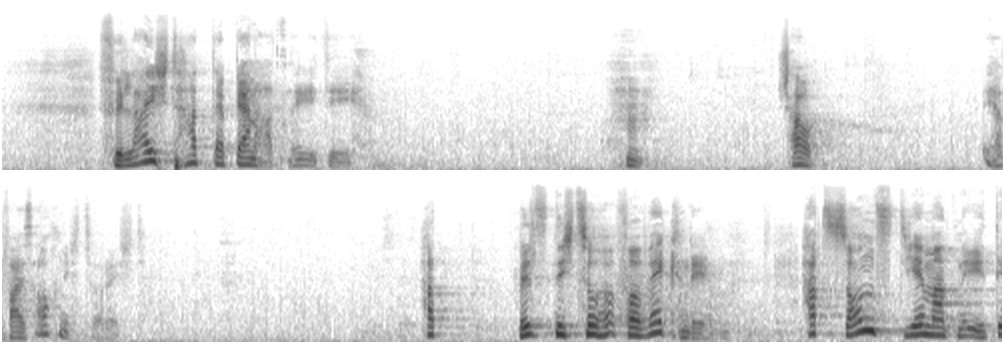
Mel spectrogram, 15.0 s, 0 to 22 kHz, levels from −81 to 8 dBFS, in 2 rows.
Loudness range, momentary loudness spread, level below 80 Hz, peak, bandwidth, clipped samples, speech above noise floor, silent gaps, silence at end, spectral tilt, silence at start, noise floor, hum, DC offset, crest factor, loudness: 17 LU; 23 LU; -58 dBFS; -4 dBFS; 16.5 kHz; under 0.1%; 30 dB; none; 0 s; -5 dB/octave; 0.55 s; -54 dBFS; none; under 0.1%; 22 dB; -24 LUFS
